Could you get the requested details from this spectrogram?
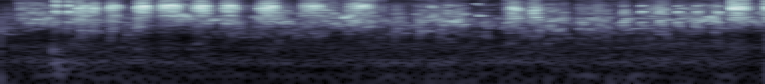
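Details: Budgerigars, a breeding pair, give fast pulsing chirps: bright, high, clipped notes repeated several times a second in a steady stream of excited chatter.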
